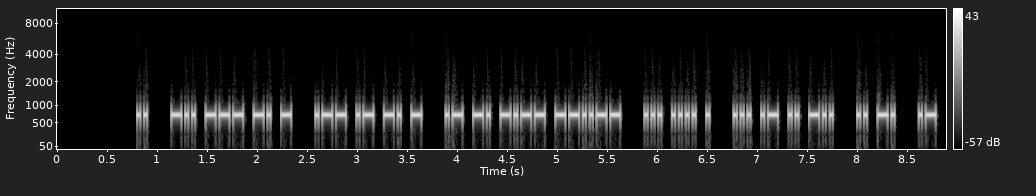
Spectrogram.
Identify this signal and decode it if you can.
Morse code, heard as a keyed tone, about 36 wpm, 700 Hz. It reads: I DONT WANT ANY, SHE SAID IN A
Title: Sentences from Top 1000 Words - Review Part 1 - 35wpm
